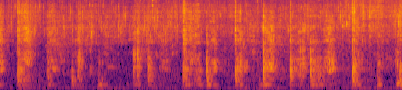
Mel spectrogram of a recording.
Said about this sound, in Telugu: ఇక్కడ ఆవాలు జీలకర్ర పచ్చనగపప్పు మినగ మినపప్పు వేసేసుకొని ఫ్రై చేసేసుకోవాలి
